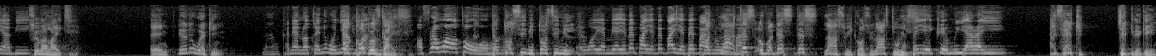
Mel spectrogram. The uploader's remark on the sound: Preached At LCC Goshen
